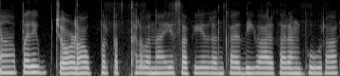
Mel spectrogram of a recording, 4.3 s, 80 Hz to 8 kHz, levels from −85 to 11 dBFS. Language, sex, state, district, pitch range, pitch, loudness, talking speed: Hindi, female, Uttarakhand, Tehri Garhwal, 205-215 Hz, 210 Hz, -17 LUFS, 240 wpm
